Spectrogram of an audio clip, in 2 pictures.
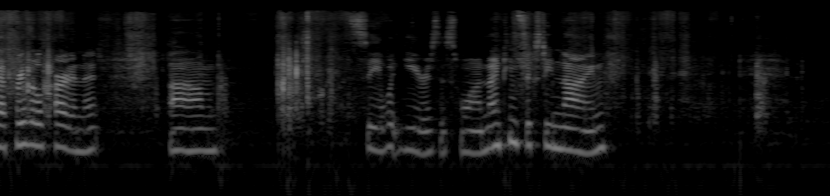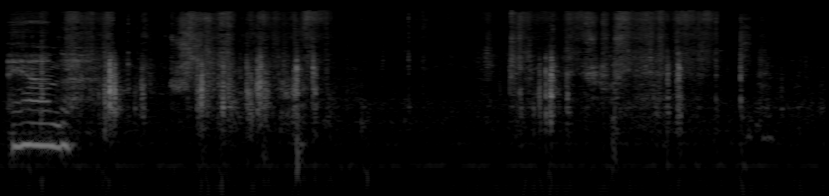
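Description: Book pages rustle and flip as they are turned.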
